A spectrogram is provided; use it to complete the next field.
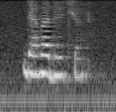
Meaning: conspiracy
- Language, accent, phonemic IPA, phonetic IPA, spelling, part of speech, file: Armenian, Eastern Armenian, /dɑvɑdɾuˈtʰjun/, [dɑvɑdɾut͡sʰjún], դավադրություն, noun, Hy-դավադրություն.ogg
